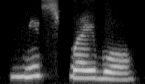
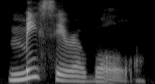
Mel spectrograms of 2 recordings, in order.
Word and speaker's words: miserable: Miss Rabel. All right, not rabel. It's better to say miserable. Miserable. Rubble, like that. Miserable. Miserable. But the proper pronunciation of this is silent letter E.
